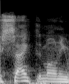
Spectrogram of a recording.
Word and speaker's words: sanctimony: and by the way sanctimony rhymes with phony and baloney you watch the phony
